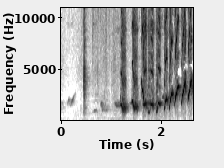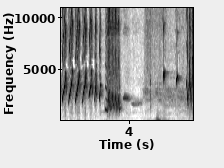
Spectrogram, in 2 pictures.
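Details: Lure recording of a White-rumped shama meant to provoke a quiet shama: scattered soft notes, then a rapid run of rising, clipped chirps, closing with a loud harsh burst and some scattered calls.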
